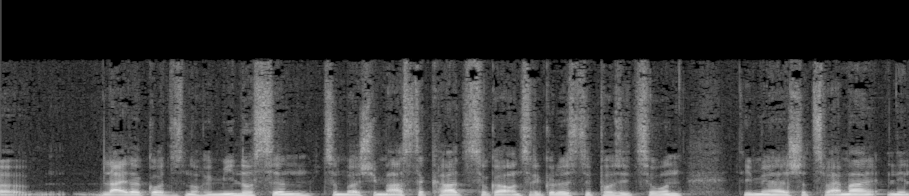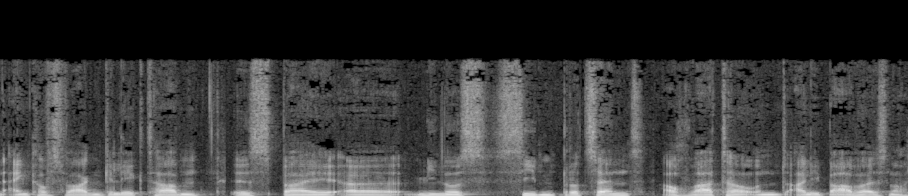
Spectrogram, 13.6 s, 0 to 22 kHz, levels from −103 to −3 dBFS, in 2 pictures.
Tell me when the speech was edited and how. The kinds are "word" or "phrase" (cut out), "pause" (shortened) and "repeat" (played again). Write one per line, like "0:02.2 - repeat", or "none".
0:08.5 - pause
0:11.7 - pause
